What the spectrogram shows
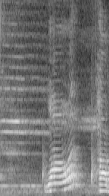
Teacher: वा और फा, इसको क्या बोला जाता है, वा और फा को दंतोष्ठ है, क्योंकि ये जो है आपका जो है इसमें भी है और इसको दंतोष्ठ है, दांत और ओठ से बोला भी जाता है कि इसको वा और फा को ये दोनों से बोला जाता है, दांत और ओठ से। नीचे का ओठ ऊपर के दांतों को स्पर्श करता है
